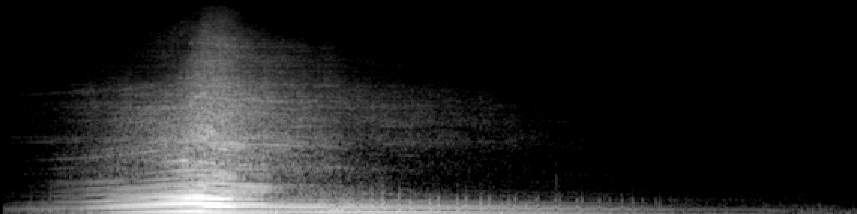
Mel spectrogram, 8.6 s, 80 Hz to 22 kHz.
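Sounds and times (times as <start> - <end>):
motorbike passing by at medium speed: 0.1 - 6.3.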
